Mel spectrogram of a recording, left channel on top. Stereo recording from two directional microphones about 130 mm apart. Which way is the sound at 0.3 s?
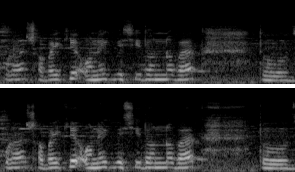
30° right (ahead or behind).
